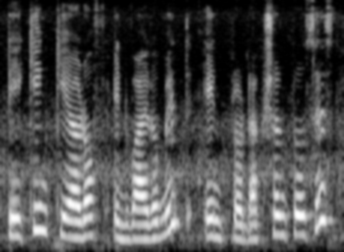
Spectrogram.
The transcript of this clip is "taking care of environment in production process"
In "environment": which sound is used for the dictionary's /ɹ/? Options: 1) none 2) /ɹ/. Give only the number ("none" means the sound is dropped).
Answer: 2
